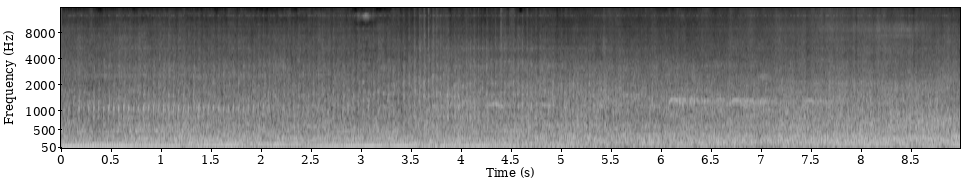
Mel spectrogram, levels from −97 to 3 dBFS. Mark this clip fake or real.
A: fake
